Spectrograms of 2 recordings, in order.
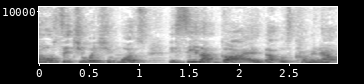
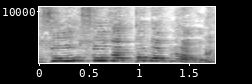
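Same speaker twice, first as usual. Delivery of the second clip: mum calling out; 14 dB louder than usual. Retold or imitated. Mum calling her child in from play, loud imitated holler. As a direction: yell it up the street as an impression of mum. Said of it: "my mum used to call me up".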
